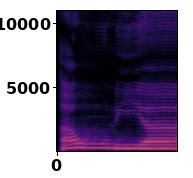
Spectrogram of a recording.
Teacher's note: Jadi panjangkan dulu ya-nya, kemudian di belakangnya dipakai nabar, dinaikkan sedikit intonasinya.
